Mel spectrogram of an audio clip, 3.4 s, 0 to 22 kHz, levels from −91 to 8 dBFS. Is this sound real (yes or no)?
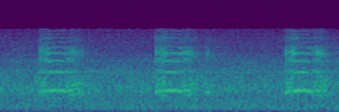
no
